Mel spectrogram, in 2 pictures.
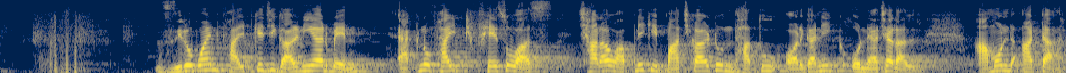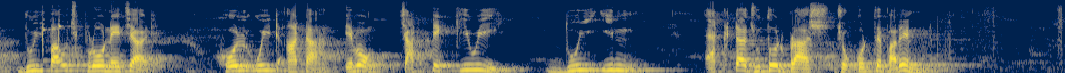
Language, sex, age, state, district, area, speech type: Bengali, male, 30-45, West Bengal, Jalpaiguri, rural, read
